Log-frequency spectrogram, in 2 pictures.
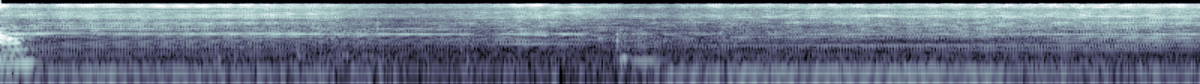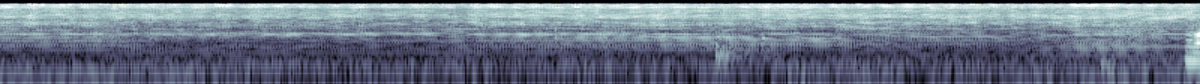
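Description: Andis five-speed electric dog clipper with a guard comb, running with a steady hum as it trims a dog's slightly damp coat.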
